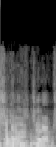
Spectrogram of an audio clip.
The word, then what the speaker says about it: 시발점: 발음 조심하세요. 시발점. 왜? 세게 발음을 하세요.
